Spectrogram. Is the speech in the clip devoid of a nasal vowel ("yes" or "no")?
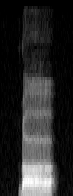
yes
